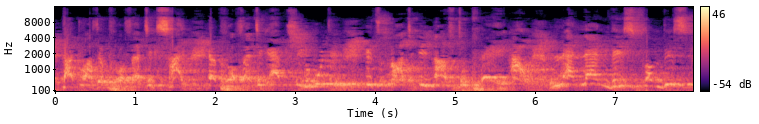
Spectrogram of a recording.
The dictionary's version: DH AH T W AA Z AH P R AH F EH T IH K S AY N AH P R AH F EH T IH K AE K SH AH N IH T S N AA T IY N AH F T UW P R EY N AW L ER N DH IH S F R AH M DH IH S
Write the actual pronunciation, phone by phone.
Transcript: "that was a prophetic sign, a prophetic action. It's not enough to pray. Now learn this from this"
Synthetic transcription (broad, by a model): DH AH T W AA Z AH P R AH F EH T IH K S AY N AH P R AH F EH T IH K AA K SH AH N IH T S N AA T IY N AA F T UW P L EY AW L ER N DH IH S F R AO M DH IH S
